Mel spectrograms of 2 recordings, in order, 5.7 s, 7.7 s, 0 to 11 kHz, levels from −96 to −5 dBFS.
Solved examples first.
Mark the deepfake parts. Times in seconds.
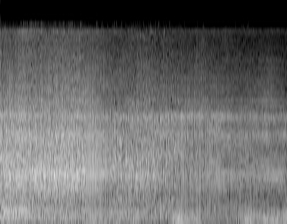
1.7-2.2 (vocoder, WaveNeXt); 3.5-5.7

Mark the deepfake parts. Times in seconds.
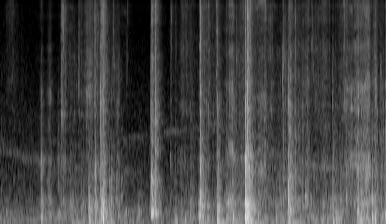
0.7-1.2 (vocoder, WaveNeXt)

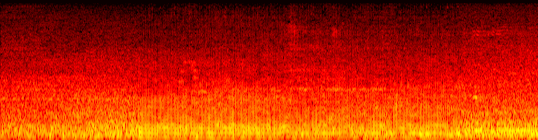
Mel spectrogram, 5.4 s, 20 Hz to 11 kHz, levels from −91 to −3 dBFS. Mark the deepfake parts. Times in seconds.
1.4-4.6 (vocoder, WaveNeXt)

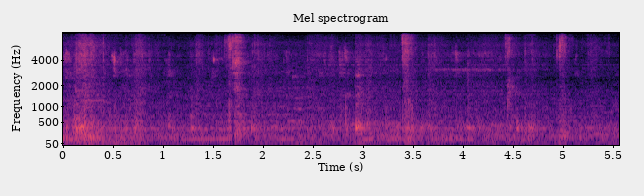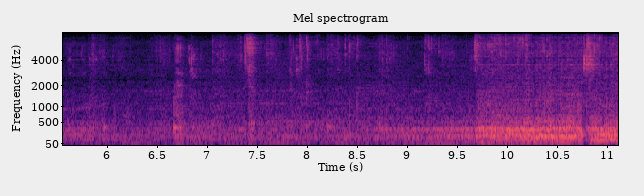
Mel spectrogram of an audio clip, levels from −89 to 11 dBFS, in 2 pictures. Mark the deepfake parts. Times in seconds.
0.0-1.3 (vocoder, WaveNeXt); 2.5-6.5; 9.7-11.1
